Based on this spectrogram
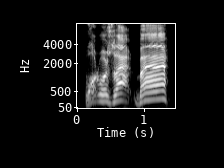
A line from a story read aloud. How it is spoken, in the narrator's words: barked Mr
